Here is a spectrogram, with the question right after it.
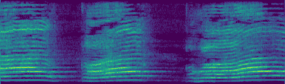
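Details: Pet domestic cat meowing after being asked to call over a female cat: three loud, bright meows with short gaps, the last one rising toward its end.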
